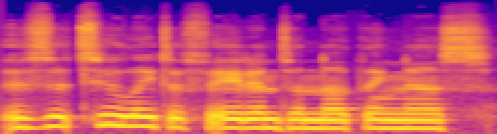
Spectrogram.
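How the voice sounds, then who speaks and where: A woman's voice: mid-range voice, steady tone, normal speed, mellow, lightly acted. A woman playing a snobby, stubborn tsundere angel in an audio drama, huffy and easily flustered. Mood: flustered, embarrassed. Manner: huffy, haughty, stammering when embarrassed. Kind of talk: audio roleplay drama acting.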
